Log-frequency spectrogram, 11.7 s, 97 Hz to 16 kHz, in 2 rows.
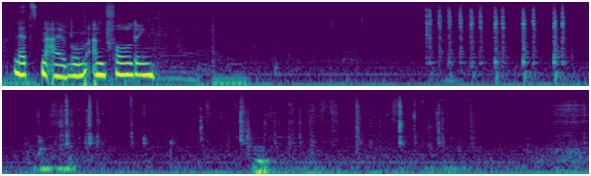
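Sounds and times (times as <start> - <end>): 
steady low hum: 0.0 - 11.7
speech: 0.1 - 1.7
band's loop station pedal clicking: 4.2 - 5.8.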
